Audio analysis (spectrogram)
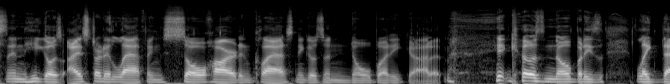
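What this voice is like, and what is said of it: Usual voice. Nothing is said of it.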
